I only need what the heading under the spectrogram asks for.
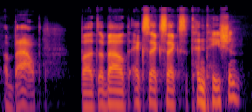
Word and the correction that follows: Tentacion: Tentacion. – Is that really how you say it? – Mm-hmm.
